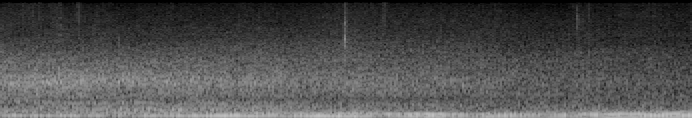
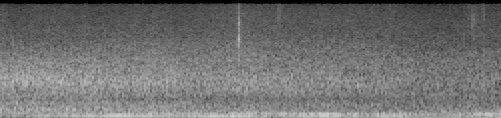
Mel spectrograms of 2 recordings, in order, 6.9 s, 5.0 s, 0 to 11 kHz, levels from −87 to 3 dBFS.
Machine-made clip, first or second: second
